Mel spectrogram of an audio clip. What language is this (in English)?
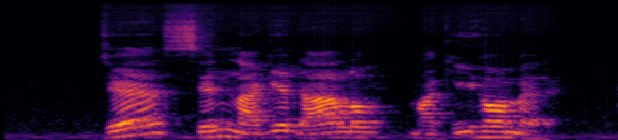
Igbo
